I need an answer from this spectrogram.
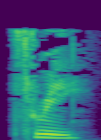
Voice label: "three", gb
